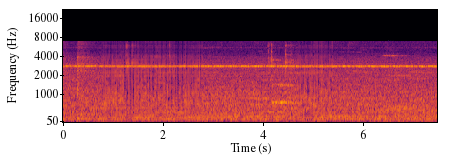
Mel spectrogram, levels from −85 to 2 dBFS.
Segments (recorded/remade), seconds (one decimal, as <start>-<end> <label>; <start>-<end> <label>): 0.0-0.8 recorded; 0.8-2.8 remade; 2.8-4.7 recorded; 4.7-5.4 remade; 5.4-7.5 recorded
